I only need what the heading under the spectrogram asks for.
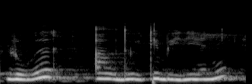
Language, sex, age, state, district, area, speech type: Odia, female, 45-60, Odisha, Puri, urban, spontaneous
